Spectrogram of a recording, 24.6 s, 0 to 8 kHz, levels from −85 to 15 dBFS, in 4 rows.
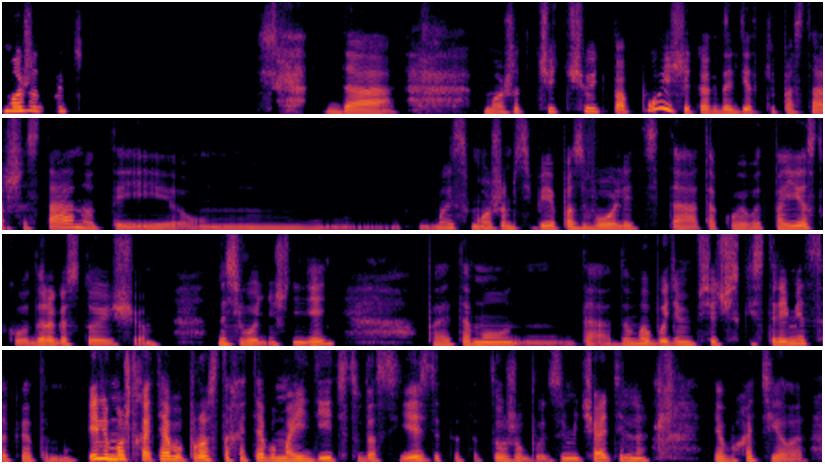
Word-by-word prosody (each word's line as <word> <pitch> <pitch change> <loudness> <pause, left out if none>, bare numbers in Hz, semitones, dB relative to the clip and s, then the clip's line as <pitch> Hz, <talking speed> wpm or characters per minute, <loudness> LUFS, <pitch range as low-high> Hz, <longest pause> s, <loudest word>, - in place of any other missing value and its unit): может 280 +1 +4
быть 260 -1 -8 1.8
Да, 195 0 +1 0.7
может, 195 +2 -4
чуть-чуть 230 0 -4
попозже, 410 - +2
когда 185 0 -1
детки 185 -1 -3
постарше 185 0 -5
станут, 220 +1 -1
и, - - -5
м, 85 - -10 0.5
мы 220 -4 -6
сможем 195 -3 -4
себе 180 0 -2
позволить, 165 -2 -2
да, 75 -2 -3
такую 155 -1 -8
вот - - -7
поездку 165 0 -2
дорогостоящую 165 -2 -2 0.4
на 185 - +1
сегодняшний 160 -2 -2
день. 195 +6 0 0.7
Поэтому, 170 -1 0
н-да, 280 - -10
но 180 - -3
мы 205 +2 +1
будем 185 -3 0
всячески 170 +1 -5
стремиться 190 +2 0
к 175 - -36
этому. 165 +1 -6
Или, 290 +2 +13
может, 265 -1 +9
хотя 235 0 +8
бы 210 -4 +5
просто, 215 +1 +4
хотя 170 +3 +1
бы 180 - 0
мои 190 +3 +5
дети 170 -1 +3
туда 160 -2 -2
съездят. 190 +3 +1
Это 160 +2 -14
тоже 170 -2 -1
будет 145 0 -8
замечательно. 165 +2 +1 0.5
Я 170 - 0
бы 160 - -8
хотела, 170 -3 -4
180 Hz, 125 wpm, -23 LUFS, 165-205 Hz, 1.8 s, Или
